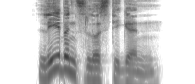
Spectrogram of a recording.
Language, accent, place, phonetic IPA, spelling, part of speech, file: German, Germany, Berlin, [ˈleːbn̩sˌlʊstɪɡn̩], lebenslustigen, adjective, De-lebenslustigen.ogg
- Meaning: inflection of lebenslustig: 1. strong genitive masculine/neuter singular 2. weak/mixed genitive/dative all-gender singular 3. strong/weak/mixed accusative masculine singular 4. strong dative plural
